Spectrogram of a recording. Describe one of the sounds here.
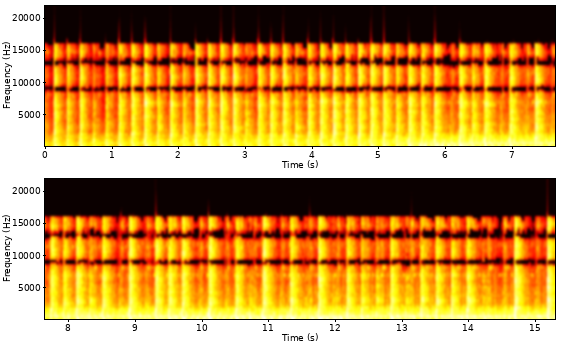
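A small single-cylinder petrol stationary engine runs with an even chugging beat.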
